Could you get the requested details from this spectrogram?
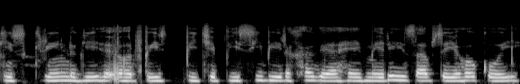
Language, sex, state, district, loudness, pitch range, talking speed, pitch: Hindi, male, Himachal Pradesh, Shimla, -13 LUFS, 165-180 Hz, 185 wpm, 170 Hz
